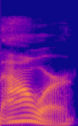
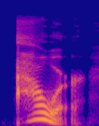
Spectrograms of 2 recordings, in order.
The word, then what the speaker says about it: hour: So, we say an hour even though h is a consonant because the h is silent. It sounds like hour.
